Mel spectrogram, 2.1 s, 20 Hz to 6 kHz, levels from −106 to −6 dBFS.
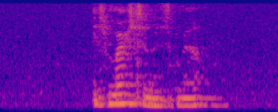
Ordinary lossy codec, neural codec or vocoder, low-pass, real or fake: none; none; 5.4 kHz; real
